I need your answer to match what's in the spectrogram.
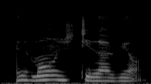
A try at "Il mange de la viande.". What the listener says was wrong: Okay, and it also sounds like you're making the last syllable on viande silent, or the last consonant, sorry.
